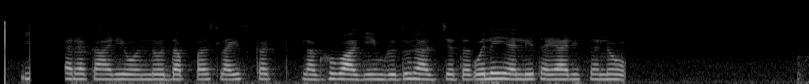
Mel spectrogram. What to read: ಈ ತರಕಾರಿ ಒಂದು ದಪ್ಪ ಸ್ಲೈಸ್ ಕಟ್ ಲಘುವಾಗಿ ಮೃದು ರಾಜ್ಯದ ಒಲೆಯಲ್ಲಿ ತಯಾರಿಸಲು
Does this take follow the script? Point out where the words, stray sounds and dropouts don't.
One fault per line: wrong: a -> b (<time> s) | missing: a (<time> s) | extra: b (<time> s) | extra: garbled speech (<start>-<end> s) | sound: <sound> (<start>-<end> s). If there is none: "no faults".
no faults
